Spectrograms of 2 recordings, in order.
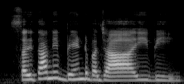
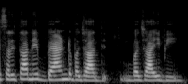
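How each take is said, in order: First: Drawn-out "band बजाई", word by word; slow puzzled rereading. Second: Said in the usual way. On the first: Real, not acted. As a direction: sound out "band बजाई भी" slowly. Rereads comment, puzzling over wording.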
